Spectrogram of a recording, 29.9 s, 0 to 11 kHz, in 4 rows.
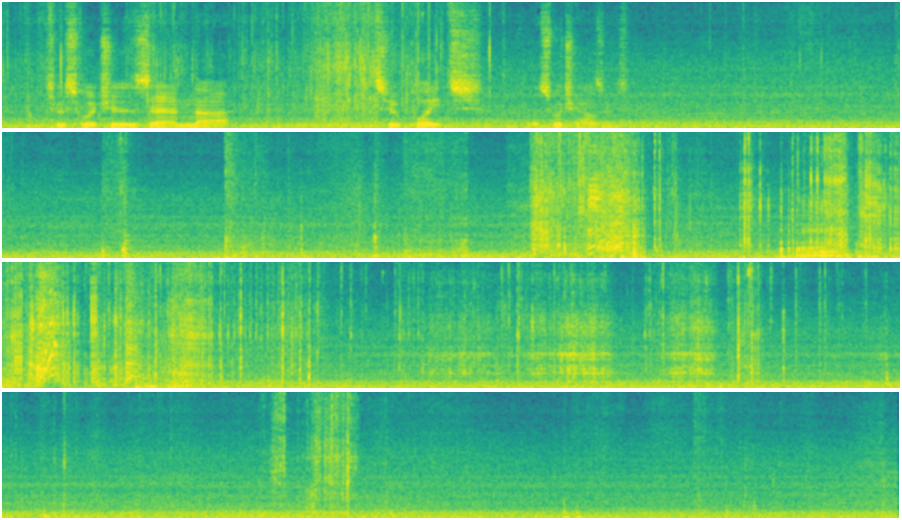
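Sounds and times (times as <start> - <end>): packing scraping and rustling: 0.0 - 4.0, 10.2 - 21.6.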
